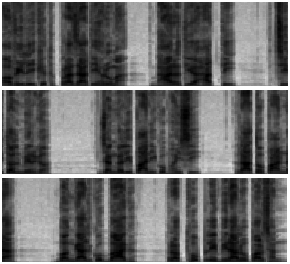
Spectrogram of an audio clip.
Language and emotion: Nepali, neutral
